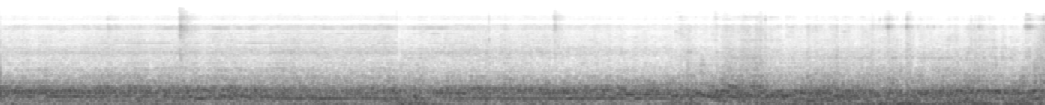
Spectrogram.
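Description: Vancouver SkyTrain Expo Line train running along its elevated guideway, heard from inside the car: a loud, steady rumble with a steady hum. A few faint clicks come as it passes over track switches.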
